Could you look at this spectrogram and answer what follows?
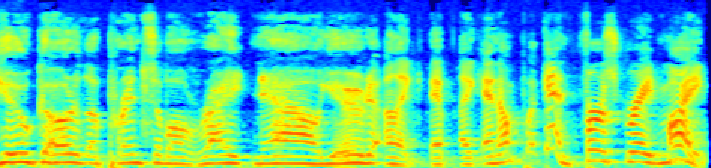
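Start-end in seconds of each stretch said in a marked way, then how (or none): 0.0-2.2 put-on screaming and shouting. Speaker recounts a woman screaming at him in first grade; retelling a scream. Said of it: "she screams at me, just absolutely screams at me".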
